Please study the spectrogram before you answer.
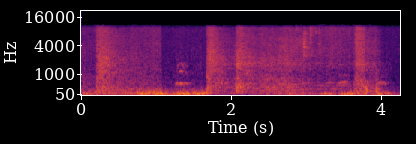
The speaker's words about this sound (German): Holz splittert, als der eiserne Rambock zum zweiten Mal gegen die Tür kracht. Ein dumpfes Donnern, dann springt sie aus den Angeln.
